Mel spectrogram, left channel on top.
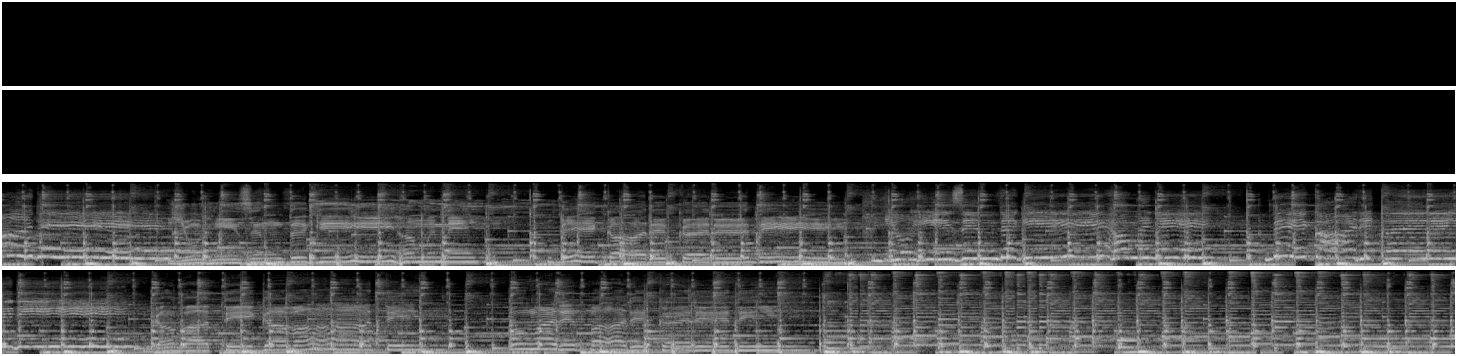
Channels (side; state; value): left; silent; digital silence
